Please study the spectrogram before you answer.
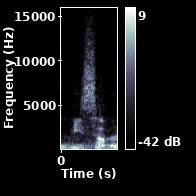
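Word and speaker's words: میثم: کہا میسم، البتہ صحیح تلفظ میسم ہے، میسم تمار، میسم ہوں۔ جناب ام سلمہ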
